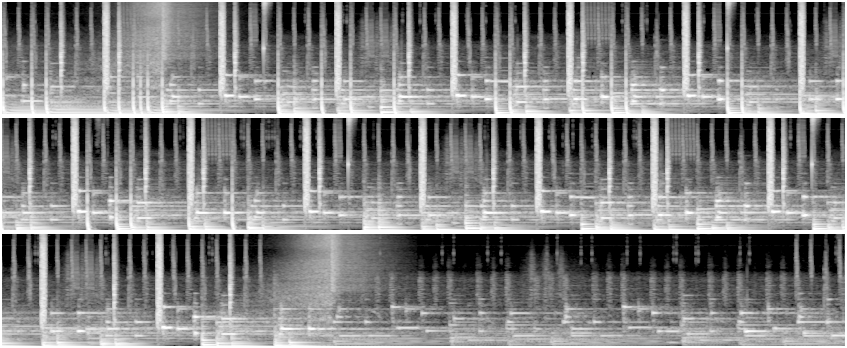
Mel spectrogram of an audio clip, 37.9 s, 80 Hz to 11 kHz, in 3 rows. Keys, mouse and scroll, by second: 1.1 shift+click, 9.8 scroll down 1, 11.3 shift+click, 12.6 alt+click, 15.5 double click, 17.3 double click, 17.4 alt+click, 21.2-22.5 scroll down 1, 26.4 shift+click, 37.2-37.9 scroll up 1.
